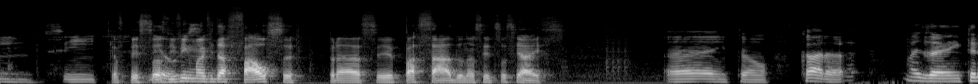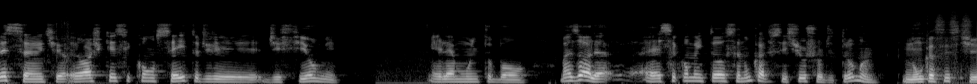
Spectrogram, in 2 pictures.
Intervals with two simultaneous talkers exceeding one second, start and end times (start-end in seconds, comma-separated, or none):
none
